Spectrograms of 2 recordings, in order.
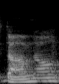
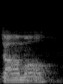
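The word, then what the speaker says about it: Domhnall: Yeah, it's looks like it's Domal, but I think he says it's pronounced Damal.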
